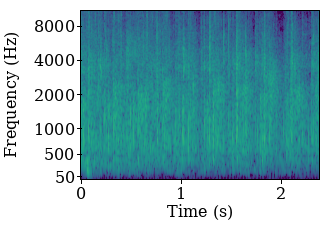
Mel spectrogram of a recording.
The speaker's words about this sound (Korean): 박수 한번 주세요.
